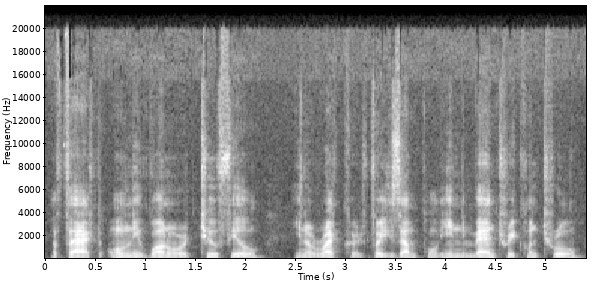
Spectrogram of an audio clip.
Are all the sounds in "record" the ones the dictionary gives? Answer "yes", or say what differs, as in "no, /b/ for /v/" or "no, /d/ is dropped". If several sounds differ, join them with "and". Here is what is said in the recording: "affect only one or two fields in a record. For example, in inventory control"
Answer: yes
